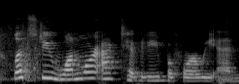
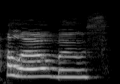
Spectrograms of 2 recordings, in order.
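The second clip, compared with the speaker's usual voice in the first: high, loud bright greeting; happy hello; 10 semitones higher, 7 dB louder than usual. A narrator's reading. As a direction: greet the dog with joy. Girl greets her dog.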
